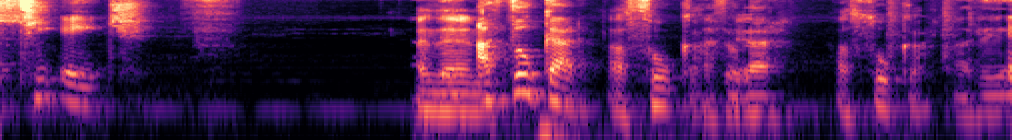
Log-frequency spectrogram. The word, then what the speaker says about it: azúcar: And then they like pronounce their Z's with like TH. and then Azúcar.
